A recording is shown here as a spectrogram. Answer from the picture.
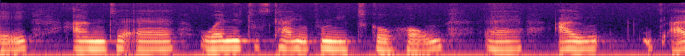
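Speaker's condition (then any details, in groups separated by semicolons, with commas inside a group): Cerebral palsy; affects walking and balance, childhood physiotherapy; cannot pronounce condition name correctly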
